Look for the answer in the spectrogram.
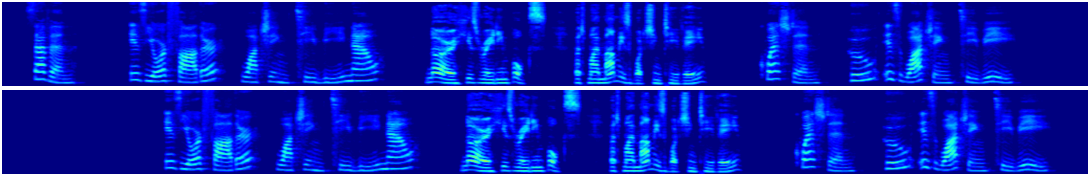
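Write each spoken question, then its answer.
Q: who is watching TV?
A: His mum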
